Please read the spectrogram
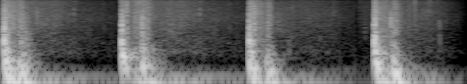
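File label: carpet normal footsteps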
